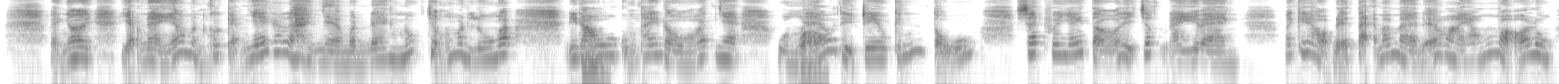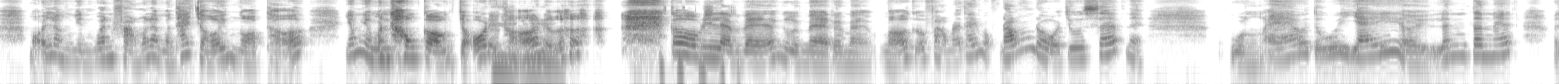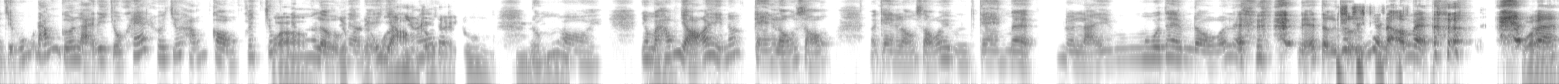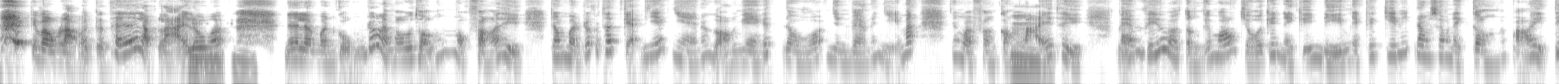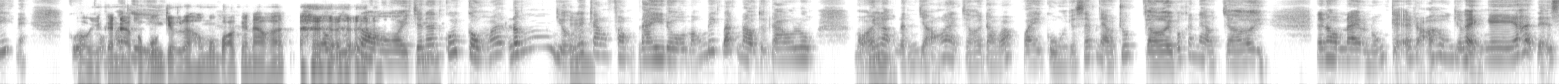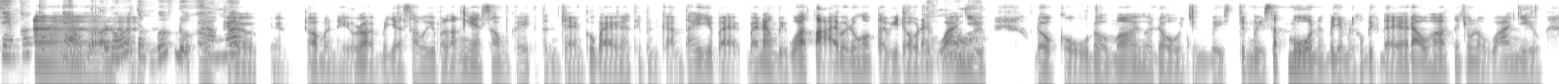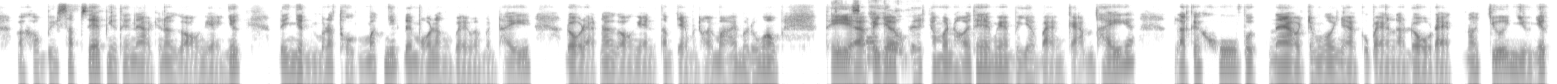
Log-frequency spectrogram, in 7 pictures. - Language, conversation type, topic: Vietnamese, advice, Làm thế nào để bắt đầu dọn dẹp khi bạn cảm thấy quá tải vì quá nhiều đồ đạc?
- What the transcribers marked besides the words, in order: laughing while speaking: "là"; laughing while speaking: "hông"; laughing while speaking: "nữa"; laugh; other background noise; laugh; "đứng" said as "đứm"; laugh; laughing while speaking: "á"; drawn out: "À"; tapping; unintelligible speech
